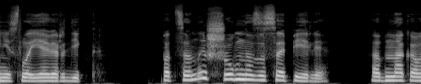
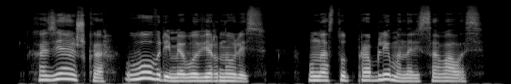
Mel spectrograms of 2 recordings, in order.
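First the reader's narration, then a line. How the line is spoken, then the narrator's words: Grim announcement, nanny. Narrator (Russian): мрачно объявила няня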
